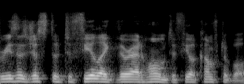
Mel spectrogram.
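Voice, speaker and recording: Over a quiet background, a man with an American accent and medium pitch talks at a very fast pace. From US Midwest, Detroit suburbs. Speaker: translator of Persian poetry. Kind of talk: interview conversation.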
